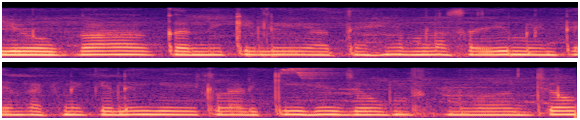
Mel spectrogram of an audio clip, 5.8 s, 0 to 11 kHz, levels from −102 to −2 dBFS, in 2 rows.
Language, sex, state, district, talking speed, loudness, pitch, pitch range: Hindi, female, Bihar, Patna, 190 wpm, -15 LUFS, 200 Hz, 195-205 Hz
